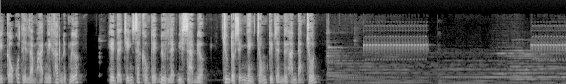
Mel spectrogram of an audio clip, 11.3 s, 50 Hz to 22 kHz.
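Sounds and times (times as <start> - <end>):
speech: 0.0 - 6.6
telephone ringing: 7.2 - 8.7, 10.6 - 11.3.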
